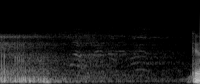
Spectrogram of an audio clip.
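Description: A voice over the PA system trails off into a lull of faint background voices. A loud voice starts again just before the end.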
